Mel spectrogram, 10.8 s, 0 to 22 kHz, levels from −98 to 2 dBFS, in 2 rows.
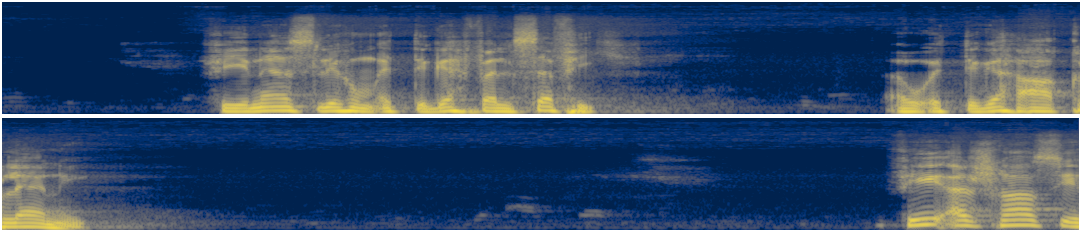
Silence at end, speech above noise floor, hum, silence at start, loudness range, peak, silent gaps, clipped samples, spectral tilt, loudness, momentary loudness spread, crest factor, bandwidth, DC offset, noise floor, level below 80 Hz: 0 s; 66 dB; none; 1.05 s; 6 LU; 0 dBFS; none; under 0.1%; -6.5 dB/octave; -12 LUFS; 6 LU; 14 dB; 12 kHz; under 0.1%; -77 dBFS; -42 dBFS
